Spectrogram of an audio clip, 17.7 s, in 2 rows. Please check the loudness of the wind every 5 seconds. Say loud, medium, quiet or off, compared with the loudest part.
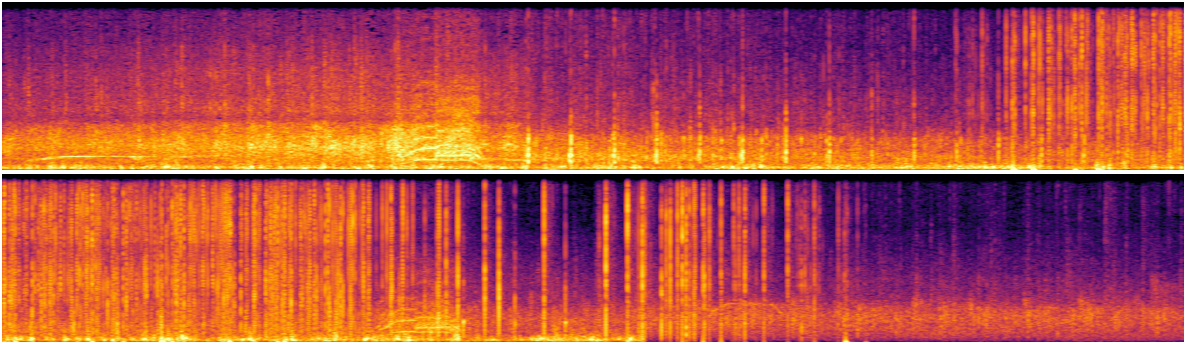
loud, loud, loud, off.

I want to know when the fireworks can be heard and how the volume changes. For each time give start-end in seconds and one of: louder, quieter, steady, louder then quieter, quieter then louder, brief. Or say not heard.
7.2-15.3 steady.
